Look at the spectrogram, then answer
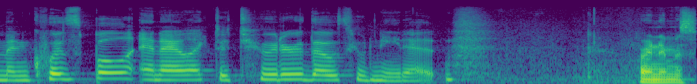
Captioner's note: chuckling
